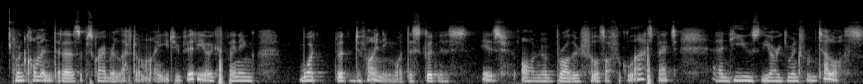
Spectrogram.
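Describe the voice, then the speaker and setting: A woman with a non-native accent talks at a very fast pace with lively intonation. Her pitch is fairly low, and there is noticeable background noise. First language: not English. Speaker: philosophy video creator. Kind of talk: casual monologue on philosophy. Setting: bathroom, recording alone.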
